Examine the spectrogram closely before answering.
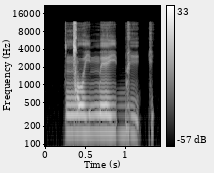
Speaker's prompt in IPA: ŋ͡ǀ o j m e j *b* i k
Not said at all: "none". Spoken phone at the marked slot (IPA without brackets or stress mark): b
